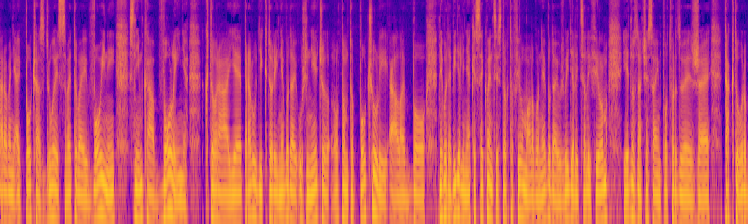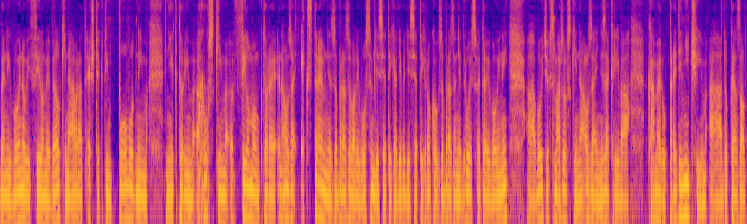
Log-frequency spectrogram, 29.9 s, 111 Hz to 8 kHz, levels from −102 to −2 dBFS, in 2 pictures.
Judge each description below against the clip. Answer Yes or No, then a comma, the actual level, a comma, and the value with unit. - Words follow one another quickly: No, average, 150 wpm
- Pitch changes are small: Yes, narrow, 2.2 semitones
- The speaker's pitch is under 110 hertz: Yes, low, 100 Hz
